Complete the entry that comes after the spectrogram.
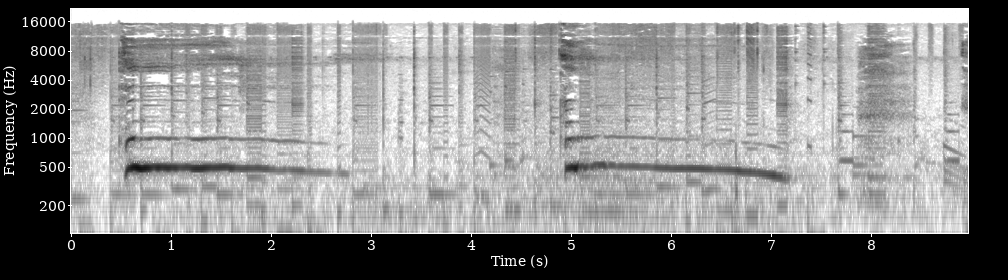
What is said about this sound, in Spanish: un lobo cantándole a la luna. Se había olvidado que ese día, o mejor dicho, que esa noche era luna llena. Todo el mundo sabe que a los lobos les encanta cantarle a la luna cuando es luna llena.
